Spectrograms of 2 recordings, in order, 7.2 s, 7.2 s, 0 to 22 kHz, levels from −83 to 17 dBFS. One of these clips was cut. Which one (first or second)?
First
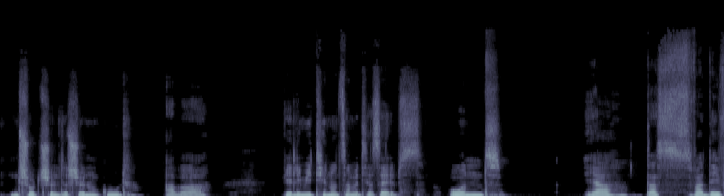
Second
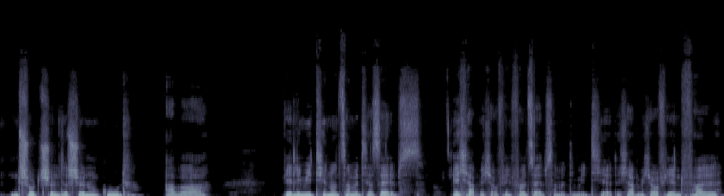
first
